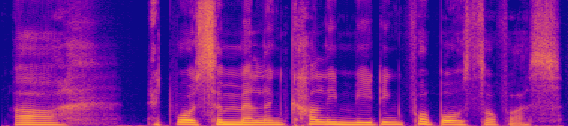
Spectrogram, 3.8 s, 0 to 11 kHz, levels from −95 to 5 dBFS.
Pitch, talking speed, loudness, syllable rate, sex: 175 Hz, 160 wpm, -17 LUFS, 4.6 syllables/s, female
